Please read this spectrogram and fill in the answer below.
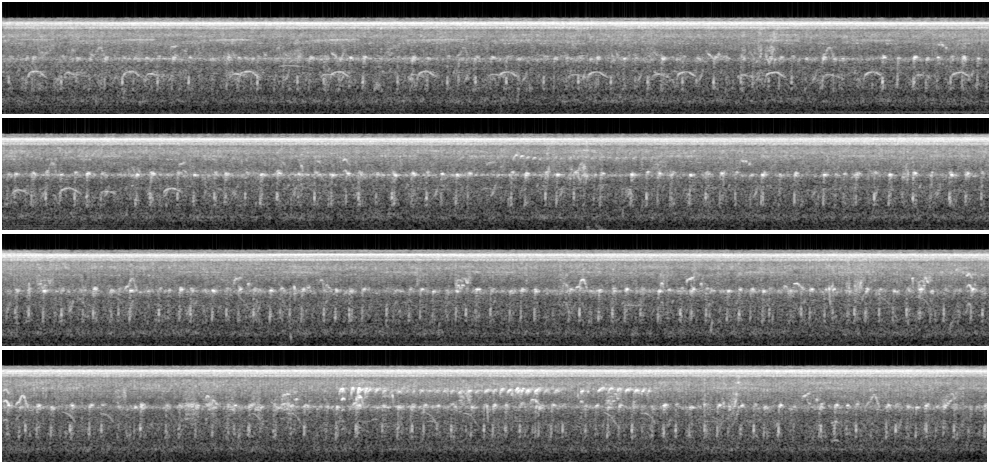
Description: tropical wetland swamp evening foaming frog dusk chorus; sonniss gdc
